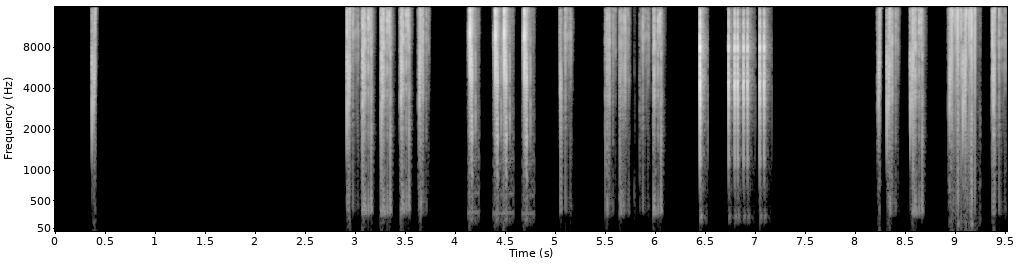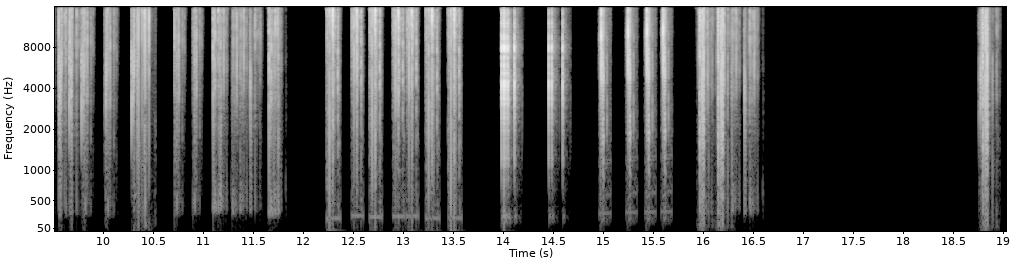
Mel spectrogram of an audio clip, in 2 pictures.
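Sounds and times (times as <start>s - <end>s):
fidget toys clicking and popping: 2.9s - 7.2s, 8.2s - 16.6s.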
